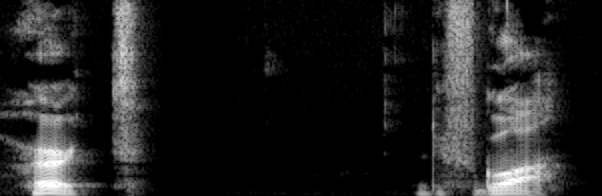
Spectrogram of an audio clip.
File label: "hurt" – "לפגוע"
